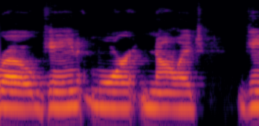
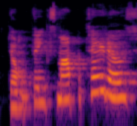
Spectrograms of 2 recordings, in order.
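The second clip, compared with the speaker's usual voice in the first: quoting spirit; 6 semitones higher, 6 dB louder than usual. Retold or imitated. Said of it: "That's how they said it too".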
